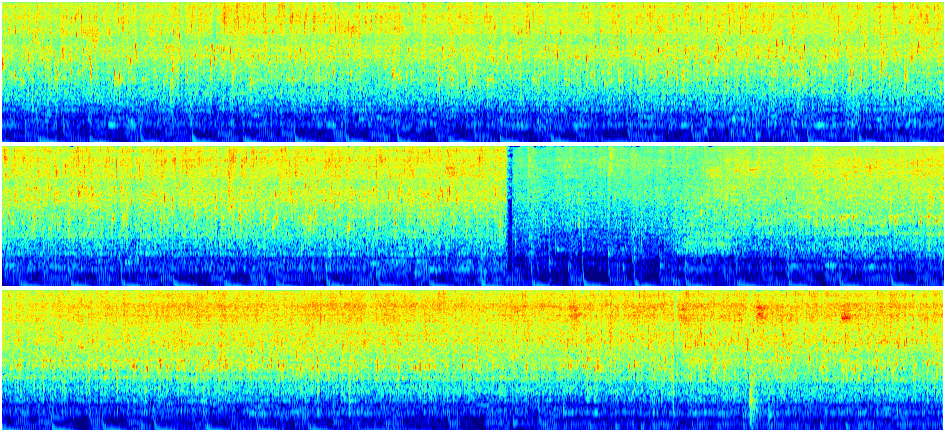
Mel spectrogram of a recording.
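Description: A jerk-spiced beef topside joint sizzling and spitting as it sears in hot oil in the pot of an electric pressure cooker. The sizzle dies down briefly about halfway through and comes back.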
